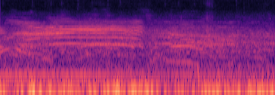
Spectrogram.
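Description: A single long, high-pitched shout held for about a second near the start, over a steady low rumble.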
